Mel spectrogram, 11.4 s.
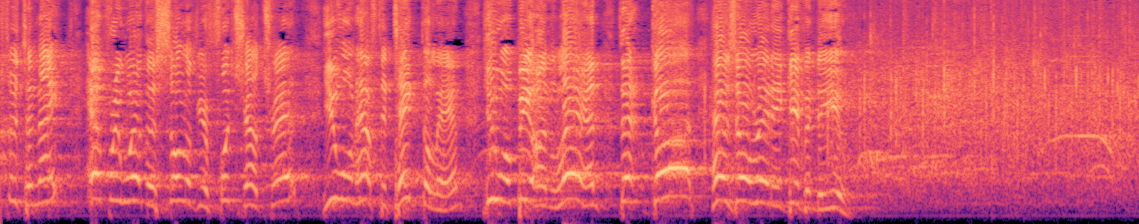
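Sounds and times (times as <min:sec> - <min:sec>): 
speech: 0:00.0 - 0:08.7
church congregation clapping during a worship service: 0:06.8 - 0:11.3.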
